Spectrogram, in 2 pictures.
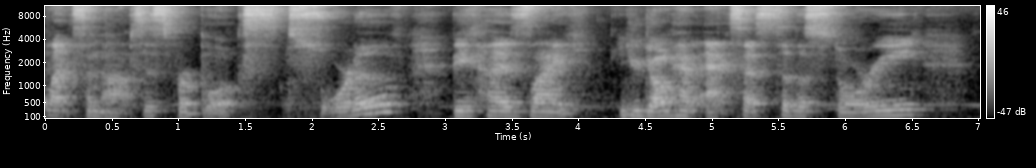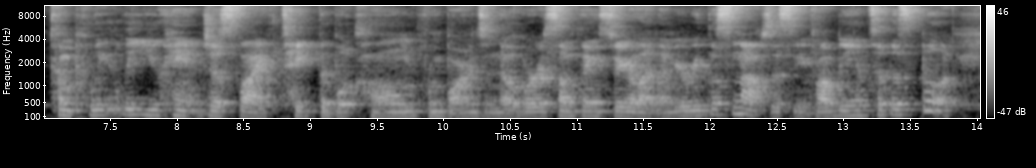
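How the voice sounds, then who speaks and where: Higher-voiced man in an echoey room. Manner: rambling, thinking aloud. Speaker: host of a webcomic news show. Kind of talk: casual unscripted commentary. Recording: roomy, echoing sound.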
